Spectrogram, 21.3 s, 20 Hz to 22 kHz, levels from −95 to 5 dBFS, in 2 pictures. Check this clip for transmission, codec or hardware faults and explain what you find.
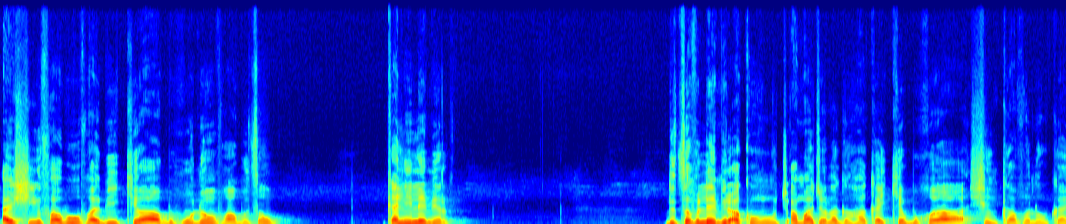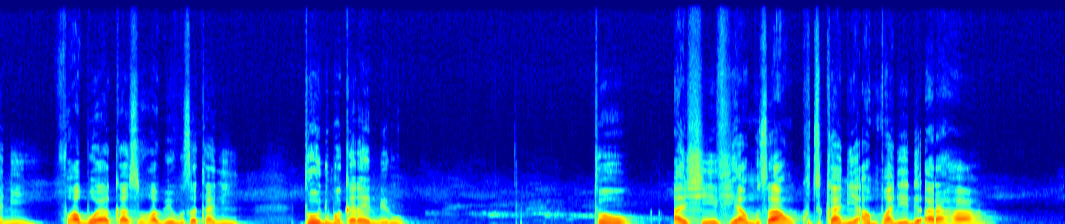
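Nothing turned up here: the speech comes through steady and intact, with no dropouts, glitches or hardware trouble to report.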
